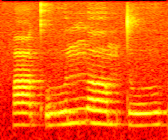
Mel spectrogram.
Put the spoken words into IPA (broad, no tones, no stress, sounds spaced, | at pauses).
ɑ kʼ ʊː n ŋ ʌː m t ʊ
